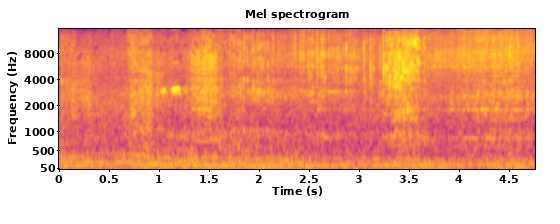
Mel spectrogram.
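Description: A car engine running at low revs as it drives past, its pitch rising and falling gently.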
